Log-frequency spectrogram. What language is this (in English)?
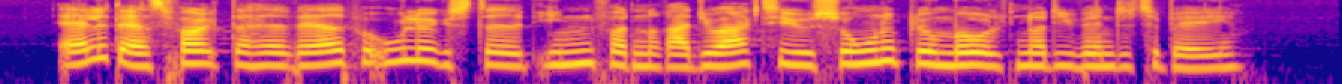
Danish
